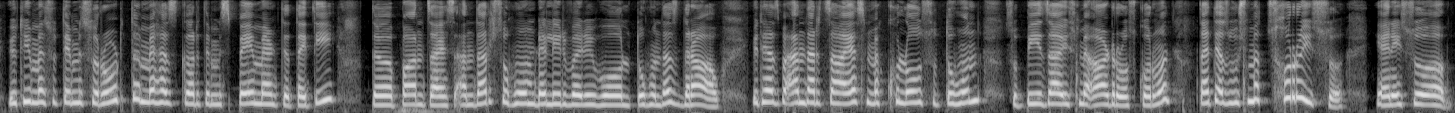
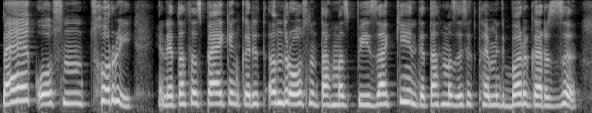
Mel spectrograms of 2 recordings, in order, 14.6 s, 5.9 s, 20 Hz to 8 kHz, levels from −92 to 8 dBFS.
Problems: none marked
